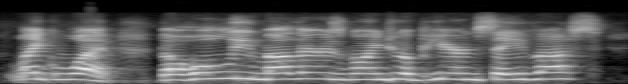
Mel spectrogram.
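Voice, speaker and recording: Woman playing a high-voiced, fretful schoolgirl. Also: flat delivery, brisk, close to an everyday voice. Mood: dramatic, restless. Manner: fretful, dramatic. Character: anxious, dramatic schoolgirl dreading punishment. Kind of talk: staged play reading.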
